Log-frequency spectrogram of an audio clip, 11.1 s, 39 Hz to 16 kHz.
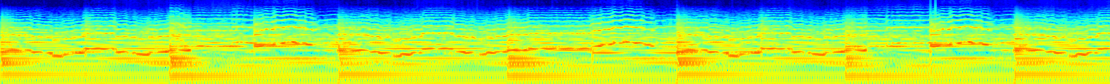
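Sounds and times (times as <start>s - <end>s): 
drippy music loop in E minor: 0.0s - 11.0s.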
